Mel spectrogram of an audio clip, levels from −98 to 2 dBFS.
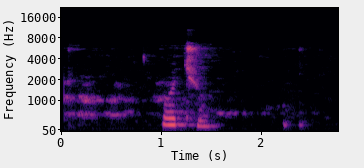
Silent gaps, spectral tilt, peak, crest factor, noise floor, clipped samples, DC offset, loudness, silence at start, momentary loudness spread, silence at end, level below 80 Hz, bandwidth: none; -3 dB/octave; -24 dBFS; 24 dB; -75 dBFS; under 0.1%; under 0.1%; -41 LUFS; 0.05 s; 23 LU; 0.35 s; under -90 dBFS; 7 kHz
